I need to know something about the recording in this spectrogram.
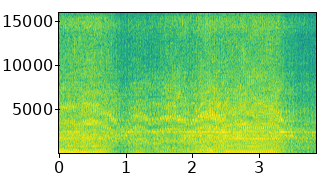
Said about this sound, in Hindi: अभी मैं बाइक को चढ़ाऊँगा ना, अब बाइक चढ़ जाएगी।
